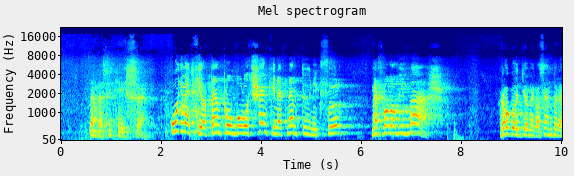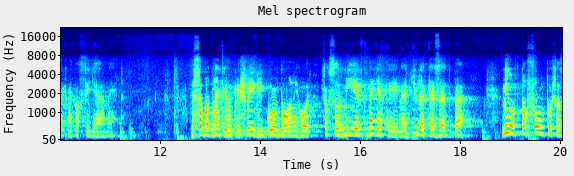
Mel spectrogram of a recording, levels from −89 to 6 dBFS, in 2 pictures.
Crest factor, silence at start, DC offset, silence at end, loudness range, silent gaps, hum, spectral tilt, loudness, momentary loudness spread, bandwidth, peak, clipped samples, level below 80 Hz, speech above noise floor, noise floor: 22 dB; 0 s; under 0.1%; 0 s; 5 LU; none; none; -4.5 dB/octave; -23 LUFS; 15 LU; 17.5 kHz; 0 dBFS; under 0.1%; -62 dBFS; 31 dB; -54 dBFS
